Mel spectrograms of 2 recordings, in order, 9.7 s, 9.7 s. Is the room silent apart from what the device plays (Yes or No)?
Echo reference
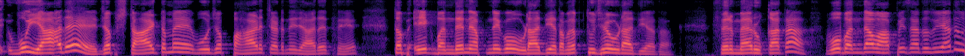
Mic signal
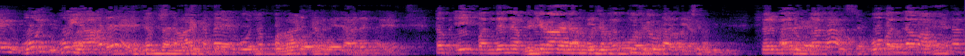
No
